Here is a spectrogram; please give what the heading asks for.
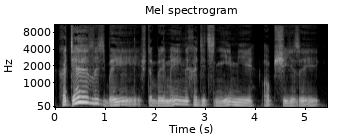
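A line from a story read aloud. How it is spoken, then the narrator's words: Dreamy drawl. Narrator (Russian): протянул маркиз мечтательно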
